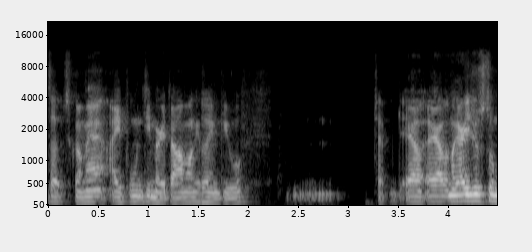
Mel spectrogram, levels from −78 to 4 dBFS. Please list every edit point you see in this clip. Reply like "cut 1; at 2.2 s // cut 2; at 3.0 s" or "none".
cut 1; at 1.5 s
